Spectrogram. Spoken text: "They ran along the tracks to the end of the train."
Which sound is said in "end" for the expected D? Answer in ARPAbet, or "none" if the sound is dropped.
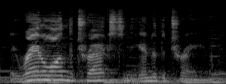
D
